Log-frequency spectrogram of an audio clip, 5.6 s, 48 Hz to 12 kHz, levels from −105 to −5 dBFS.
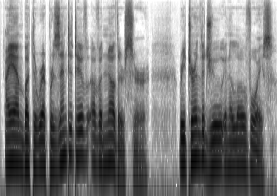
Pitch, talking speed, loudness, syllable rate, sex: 110 Hz, 160 wpm, -17 LUFS, 5.3 syllables/s, male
